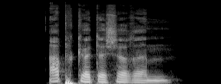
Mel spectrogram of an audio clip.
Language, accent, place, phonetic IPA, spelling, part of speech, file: German, Germany, Berlin, [ˈapˌɡœtɪʃəʁəm], abgöttischerem, adjective, De-abgöttischerem.ogg
- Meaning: strong dative masculine/neuter singular comparative degree of abgöttisch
